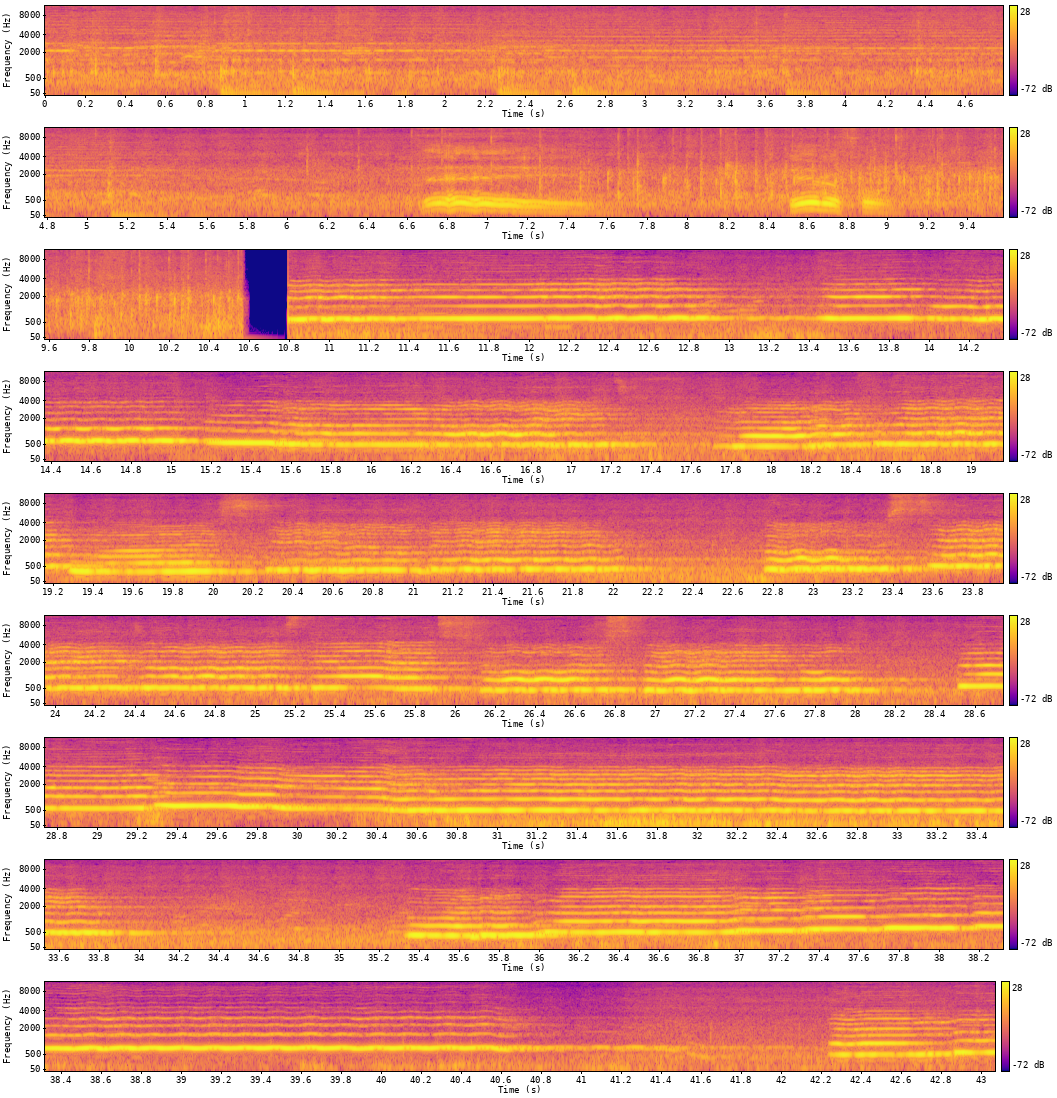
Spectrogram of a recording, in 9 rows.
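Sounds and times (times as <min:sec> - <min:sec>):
woman singing with vibrato: 0:10.8 - 0:34.1, 0:35.3 - 0:43.0.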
